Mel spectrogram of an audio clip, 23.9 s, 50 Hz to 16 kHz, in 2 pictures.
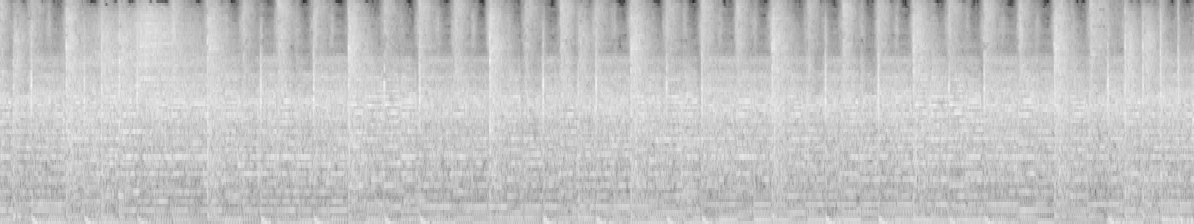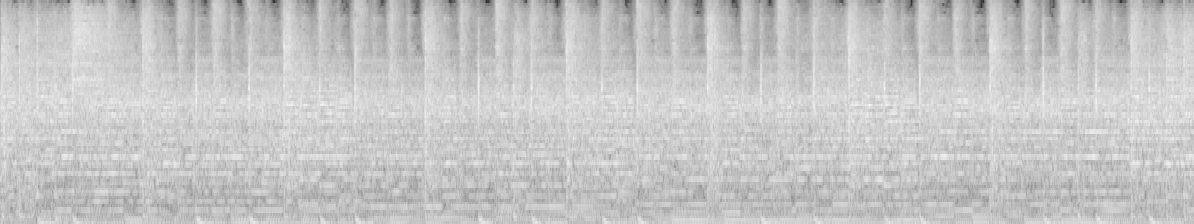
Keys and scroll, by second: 2.9 ctrl+=, 13.8 Right, 19.5 Right.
